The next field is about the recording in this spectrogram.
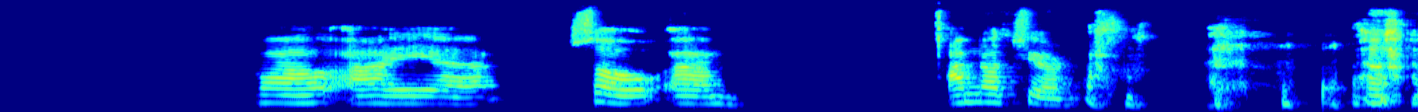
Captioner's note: laughs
